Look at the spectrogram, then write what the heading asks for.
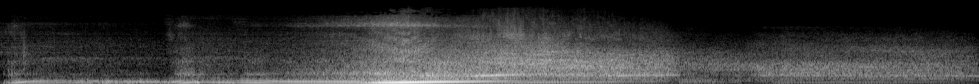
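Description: A motor vehicle engine running and revving. It rises in pitch and is loudest about four seconds in, then eases to a lower, quieter run for the rest.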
